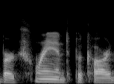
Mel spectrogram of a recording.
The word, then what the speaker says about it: Bertrand Piccard: to these people Mr peard Jr over here Berard is that how you say it or Bertrand Bertrand peard there it is so Bertrand peard if I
